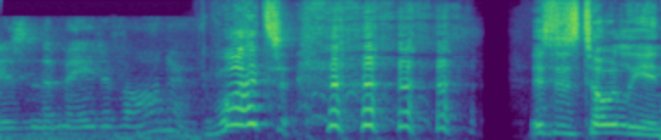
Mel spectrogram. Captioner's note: laughs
